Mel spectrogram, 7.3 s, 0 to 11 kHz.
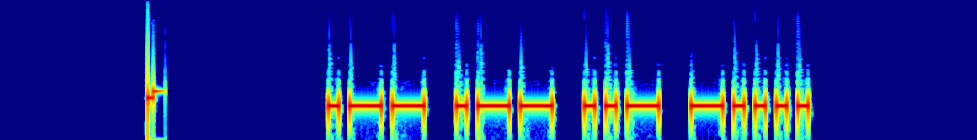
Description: Morse code, heard as a keyed tone, about 15 wpm, 700 Hz. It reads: WWU6
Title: Four Challenging Letter-Number Combinations 15wpm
